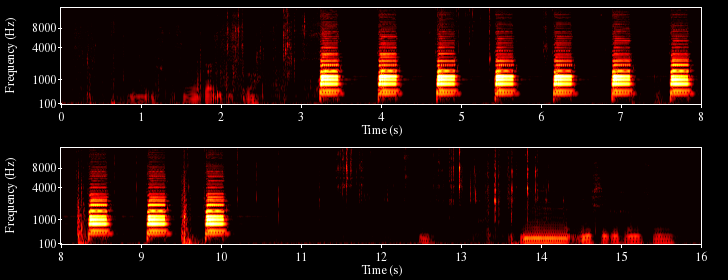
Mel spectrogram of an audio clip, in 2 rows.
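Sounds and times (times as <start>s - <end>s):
van horn honking: 3.1s - 10.5s.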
